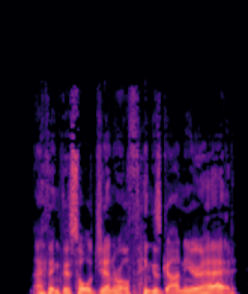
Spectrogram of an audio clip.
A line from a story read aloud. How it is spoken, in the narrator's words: I chuckled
